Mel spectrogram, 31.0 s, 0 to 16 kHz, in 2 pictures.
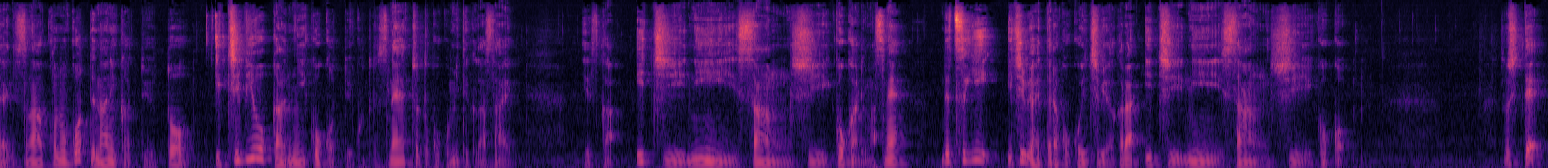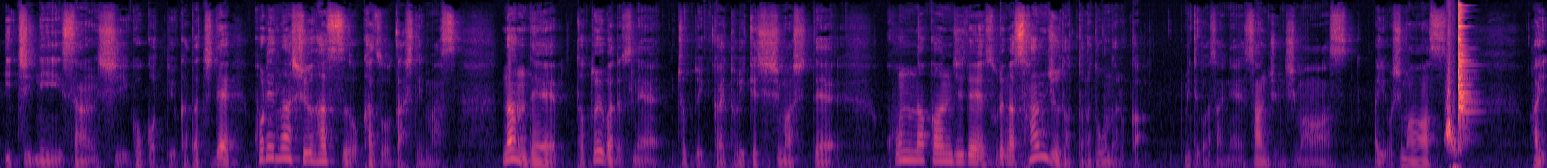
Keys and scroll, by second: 22.4 super+z, 23.7 super+z, 25.9-26.9 typing.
